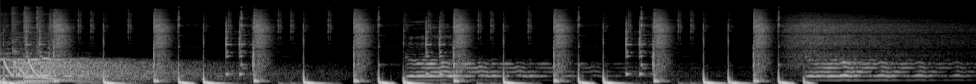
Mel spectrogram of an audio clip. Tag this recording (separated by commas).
Drum machine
